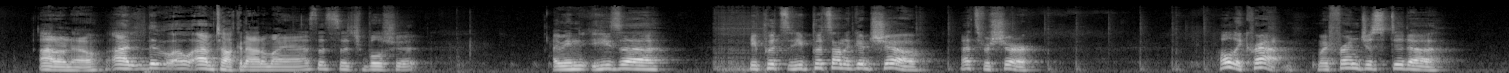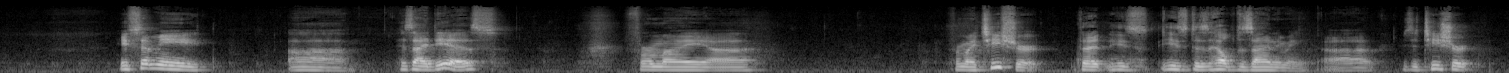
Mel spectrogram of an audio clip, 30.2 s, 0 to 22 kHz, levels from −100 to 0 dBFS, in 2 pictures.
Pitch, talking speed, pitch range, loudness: 145 Hz, 115 wpm, 130-170 Hz, -28 LUFS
